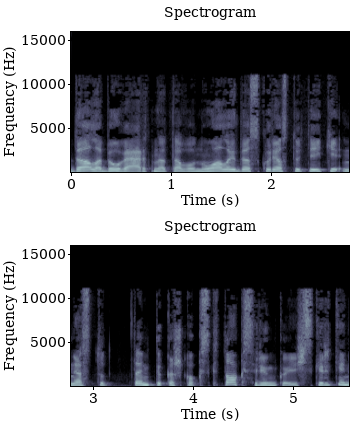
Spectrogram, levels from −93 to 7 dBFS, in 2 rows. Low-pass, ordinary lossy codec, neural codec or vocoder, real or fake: 14.4 kHz; MP3, 48 kbps; autoencoder, 48 kHz, 128 numbers a frame, DAC-VAE, trained on Japanese speech; fake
